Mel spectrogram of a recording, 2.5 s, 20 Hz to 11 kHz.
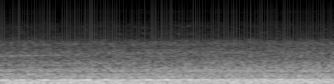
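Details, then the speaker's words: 2006 Nissan Altima on a test drive just under 60 mph: steady low droning hum under road noise, louder, like an airplane taking off, not going away; wheel bearing suspected, unconfirmed. "There is a wheel bearing type noise, and I don't know if you can hear that on the video. It's kind of, it's louder is what it is. It just kind of sounds like maybe an airplane taking off."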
